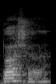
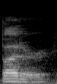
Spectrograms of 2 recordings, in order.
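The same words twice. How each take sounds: First: British accent, with a crisp T middle sound. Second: American accent, with a soft D-like middle sound. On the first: "in British it would be pronounced butter" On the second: "in English is pronounced butter"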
